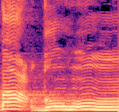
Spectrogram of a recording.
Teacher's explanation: میم ساکن کے بعد با ہے، تو یہاں اخفاء شفوی ہوگا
